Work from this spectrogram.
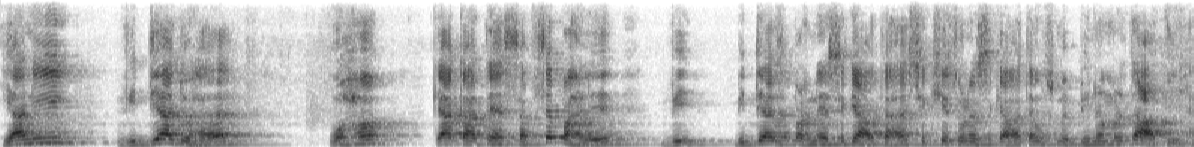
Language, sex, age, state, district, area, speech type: Hindi, male, 60+, Bihar, Samastipur, rural, spontaneous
